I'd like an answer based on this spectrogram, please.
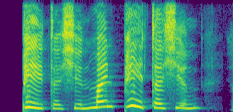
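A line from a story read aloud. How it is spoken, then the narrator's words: Little star calling. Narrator (German): rief das eine Sternchen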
